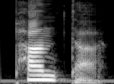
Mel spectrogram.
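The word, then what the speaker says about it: πάντα: we have the consonant P followed by an alpha with an acute accent so we're going to raise pitch on that syllable we then have the consonants new the consonant Tau and the alpha so panta panta panta next we have the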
